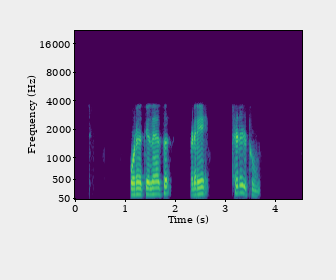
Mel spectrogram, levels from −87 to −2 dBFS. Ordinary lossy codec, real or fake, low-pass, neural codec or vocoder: Opus, 64 kbps; fake; 3.6 kHz; codec, 16 kHz, 2 kbps, X-Codec, HuBERT features, trained on LibriSpeech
